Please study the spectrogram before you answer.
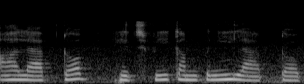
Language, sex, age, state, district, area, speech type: Telugu, female, 18-30, Andhra Pradesh, Kakinada, rural, spontaneous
